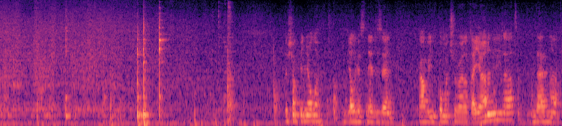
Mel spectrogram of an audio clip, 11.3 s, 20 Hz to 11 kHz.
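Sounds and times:
sizzling and stirring in a frying pan: 0:00.0 - 0:11.2
sweet potato clattering into a frying pan: 0:00.7 - 0:03.4
speech: 0:05.7 - 0:11.2.

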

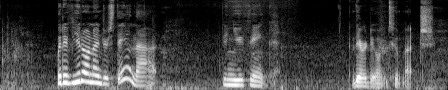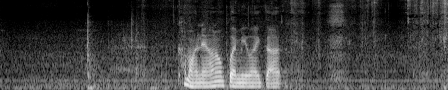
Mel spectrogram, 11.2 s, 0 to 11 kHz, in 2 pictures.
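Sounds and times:
speech: 0:00.7 - 0:02.2, 0:02.8 - 0:03.6, 0:04.4 - 0:05.5, 0:07.9 - 0:09.9
metallic jangle of keys with clinks and rustles: 0:09.3 - 0:11.1.

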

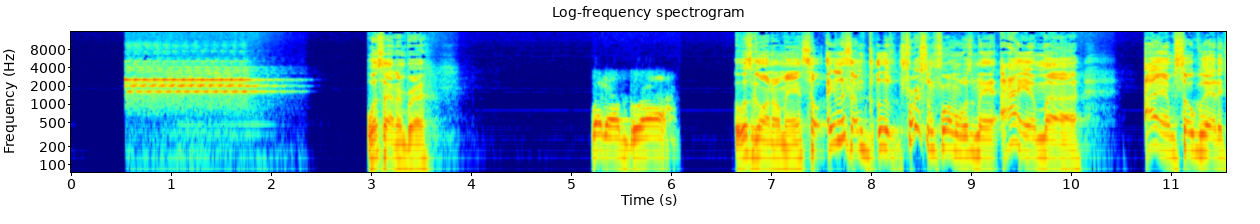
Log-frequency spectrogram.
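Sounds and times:
telephone ringing with a bright electronic ring tone for an incoming call: 0:00.5 - 0:02.5
speech: 0:03.0 - 0:03.7, 0:05.2 - 0:11.5.

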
